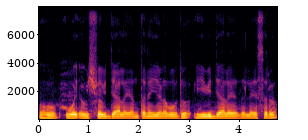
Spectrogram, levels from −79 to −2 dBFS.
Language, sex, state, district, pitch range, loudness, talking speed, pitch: Kannada, male, Karnataka, Raichur, 115-130 Hz, -13 LUFS, 100 wpm, 120 Hz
